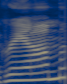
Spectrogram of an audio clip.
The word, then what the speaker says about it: Gram: It's a Maria Graham. – Uh-huh. – And Graham is spelled G-R-A-M.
